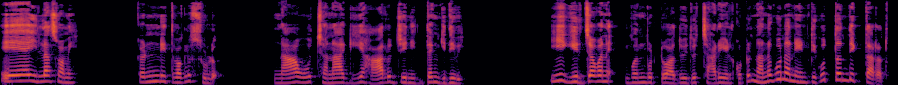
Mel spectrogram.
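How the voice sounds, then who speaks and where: A woman's voice: on the low side, normal speed, close to an everyday voice. A woman doing a blustering lying village husband. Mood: defensive. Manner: indignant, loud denials. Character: defensive lying village husband, middle-aged man. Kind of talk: cartoon voice acting.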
